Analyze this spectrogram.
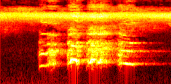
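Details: Wild red junglefowl in the forest of Lamteuba, Aceh, during a bloody fight: a short crow of several harsh, broken bursts ending in a drawn-out note, over a steady high insect hiss.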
